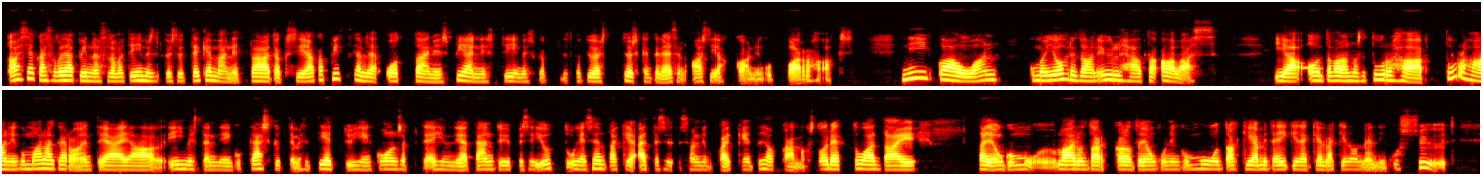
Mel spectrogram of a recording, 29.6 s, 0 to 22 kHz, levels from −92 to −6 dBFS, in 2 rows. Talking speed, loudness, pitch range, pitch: 130 wpm, -20 LUFS, 160-190 Hz, 170 Hz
